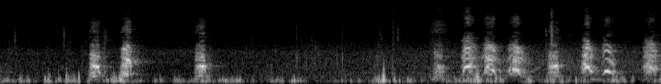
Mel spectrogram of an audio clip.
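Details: Beauceron giving scattered single barks, then a quick run of about eight sharp barks in a row, with low thumps and murmur underneath.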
